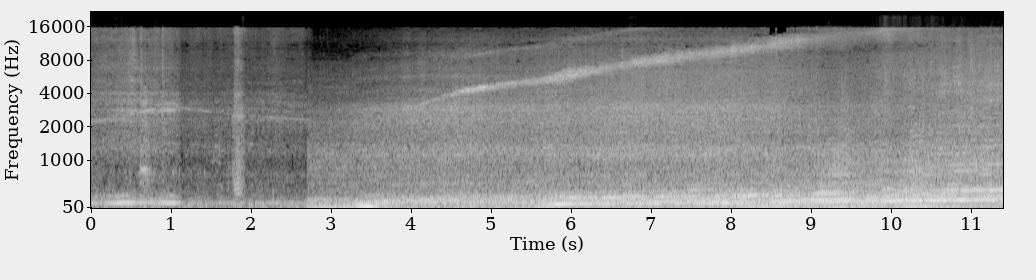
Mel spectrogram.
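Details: 6.0 Powerstroke truck with a newly fitted bigger turbo, recorded on a windy drive-by: a rising high whistle climbs over the deep diesel rumble as the truck pulls past, riding on wind noise; healthy, normal turbo spool.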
